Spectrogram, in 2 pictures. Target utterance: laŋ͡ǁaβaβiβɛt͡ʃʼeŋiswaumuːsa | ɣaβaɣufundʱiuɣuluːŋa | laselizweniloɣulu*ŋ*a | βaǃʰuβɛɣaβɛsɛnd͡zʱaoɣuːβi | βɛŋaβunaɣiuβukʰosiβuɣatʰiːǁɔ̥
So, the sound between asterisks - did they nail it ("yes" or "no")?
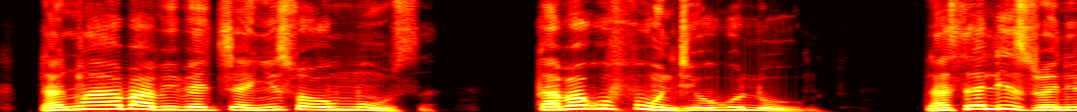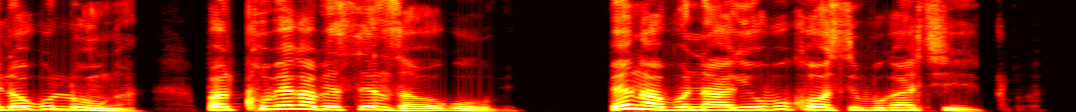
yes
